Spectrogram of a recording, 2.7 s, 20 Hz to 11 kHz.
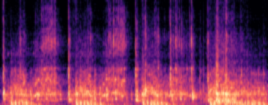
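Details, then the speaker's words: McCulloch 610 chainsaw after a carburetor cleaning, first start on choke with the high and low screws at a half turn: crisp buzzing bursts with clean throttle pickup; it runs like a champ. "wow she runs like a champ"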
